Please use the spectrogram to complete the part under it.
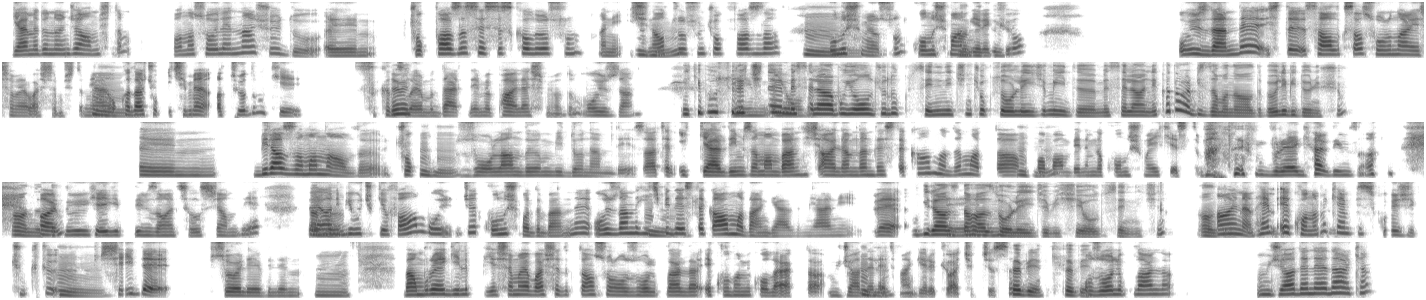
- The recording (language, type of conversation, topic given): Turkish, podcast, Göç deneyimi kimliğini nasıl etkiledi?
- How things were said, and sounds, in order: other background noise; laughing while speaking: "benle"; chuckle; tapping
